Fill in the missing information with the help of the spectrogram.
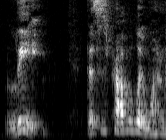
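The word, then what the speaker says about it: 力: 17 we have this character it means strength pronounced Lee this is probably one of the most commonly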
